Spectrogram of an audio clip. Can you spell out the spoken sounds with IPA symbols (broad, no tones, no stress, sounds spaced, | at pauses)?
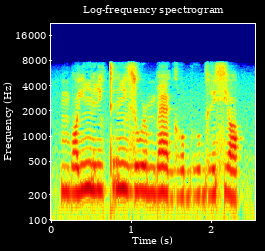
m b ɒ j ĩ ɾ i lʲ t r ĩ lʲ z u ɹ m b æ ɡʱ o bʱ u ɡʱ e sʲ ɒ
